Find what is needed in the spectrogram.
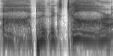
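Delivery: very quiet murmur, leaning on long drawn a. Retelling an actor's line from the movie with a Keanu Reeves twinge. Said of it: "got a Keanu twinge to it".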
